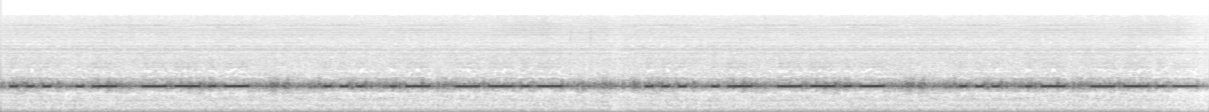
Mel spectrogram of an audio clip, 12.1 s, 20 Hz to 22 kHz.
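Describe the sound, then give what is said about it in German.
Morse code from a longwave radio transmitter: a steady, mid-pitched tone keyed on and off in short dots and longer dashes, continuing throughout over a constant bed of radio hiss and static. “Dezember, die Sendeanlage in Betrieb genommen und auf der Längstwellenfrequenz 17,2 kHz der traditionelle Weihnachtsgruß im Morsecode übermittelt.”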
